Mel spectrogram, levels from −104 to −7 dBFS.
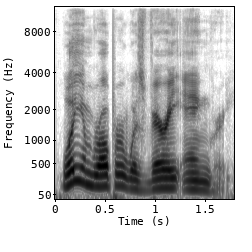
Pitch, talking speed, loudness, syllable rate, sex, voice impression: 135 Hz, 165 wpm, -15 LUFS, 5.5 syllables/s, male, masculine, adult-like, cool, intellectual, slightly sincere, slightly elegant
